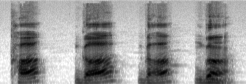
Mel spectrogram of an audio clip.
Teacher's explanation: ये कंठ से ही इसकी आवाज आनी चाहिए।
